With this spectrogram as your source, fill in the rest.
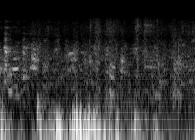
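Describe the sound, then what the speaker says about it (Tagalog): Chickens cluck and murmur softly in a steady low chatter, a small flock heard close by with no talking. "yung mga manok natin"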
